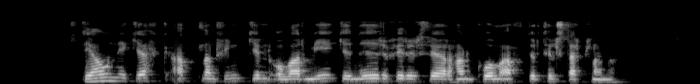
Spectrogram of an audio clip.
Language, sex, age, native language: Icelandic, male, 20-29, Icelandic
